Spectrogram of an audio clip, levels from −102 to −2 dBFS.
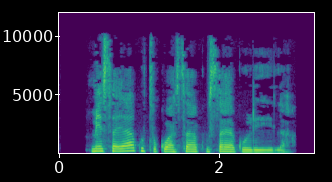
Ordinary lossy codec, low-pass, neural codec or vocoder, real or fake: MP3, 64 kbps; 9.9 kHz; none; real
